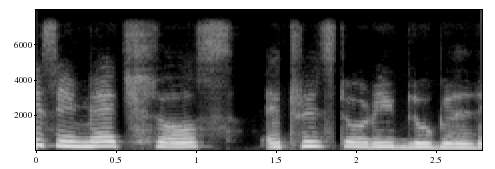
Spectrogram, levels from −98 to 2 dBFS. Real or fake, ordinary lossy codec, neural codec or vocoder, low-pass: fake; none; codec, 44.1 kHz, 2.6 kbps, SNAC; 7.2 kHz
